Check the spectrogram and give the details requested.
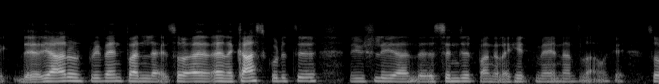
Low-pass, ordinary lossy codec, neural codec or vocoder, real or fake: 7.2 kHz; none; codec, 16 kHz in and 24 kHz out, 1 kbps, XY-Tokenizer; fake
